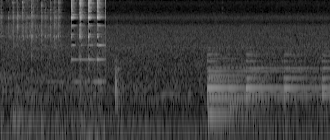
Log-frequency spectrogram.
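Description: A wire whisk clicking lightly against a glass bowl, then about four quick, sharp ringing clinks of the whisk on the glass about one and a half seconds in. Soft background music with piano-like notes comes in about four seconds in.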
